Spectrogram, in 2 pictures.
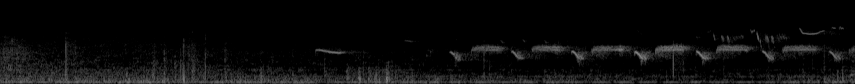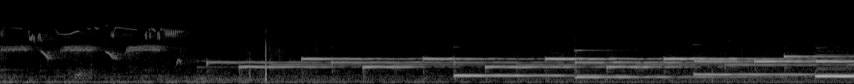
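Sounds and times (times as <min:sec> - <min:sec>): low steady hum: 0:00.0 - 0:17.0
high chirps: 0:04.5 - 0:17.0
songbird repeating phrase: 0:04.6 - 0:10.5.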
